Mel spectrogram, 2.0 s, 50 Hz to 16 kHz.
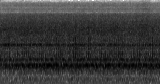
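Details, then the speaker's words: Brand-new Carrier AC outdoor unit, contactor engaged (45/5 capacitor): only a steady condenser fan rush and faint hum, with no compressor drone; the compressor is not starting. "No compressor though. Y'all don't hear that compressor, do you?"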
